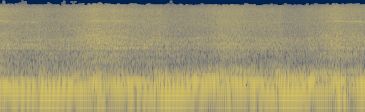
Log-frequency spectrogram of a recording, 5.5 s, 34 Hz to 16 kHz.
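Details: Nissan SR20DET just swapped in, idling unevenly with a low, wavering, stumbling note after timing was set to 15 degrees; CAS ruled out, engine overheating; cause later confirmed as incorrect ignition timing.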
